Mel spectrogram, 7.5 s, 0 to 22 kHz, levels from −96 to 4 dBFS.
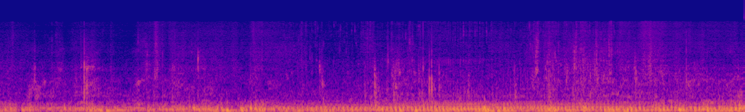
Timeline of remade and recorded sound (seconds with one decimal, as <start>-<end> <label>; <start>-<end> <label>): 0.0-2.8 remade; 2.8-6.2 recorded; 6.2-7.5 remade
